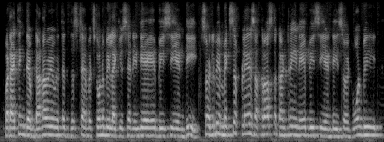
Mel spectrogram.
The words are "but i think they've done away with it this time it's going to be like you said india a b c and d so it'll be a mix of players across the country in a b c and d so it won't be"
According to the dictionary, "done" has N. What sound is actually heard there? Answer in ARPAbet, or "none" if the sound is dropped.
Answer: N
